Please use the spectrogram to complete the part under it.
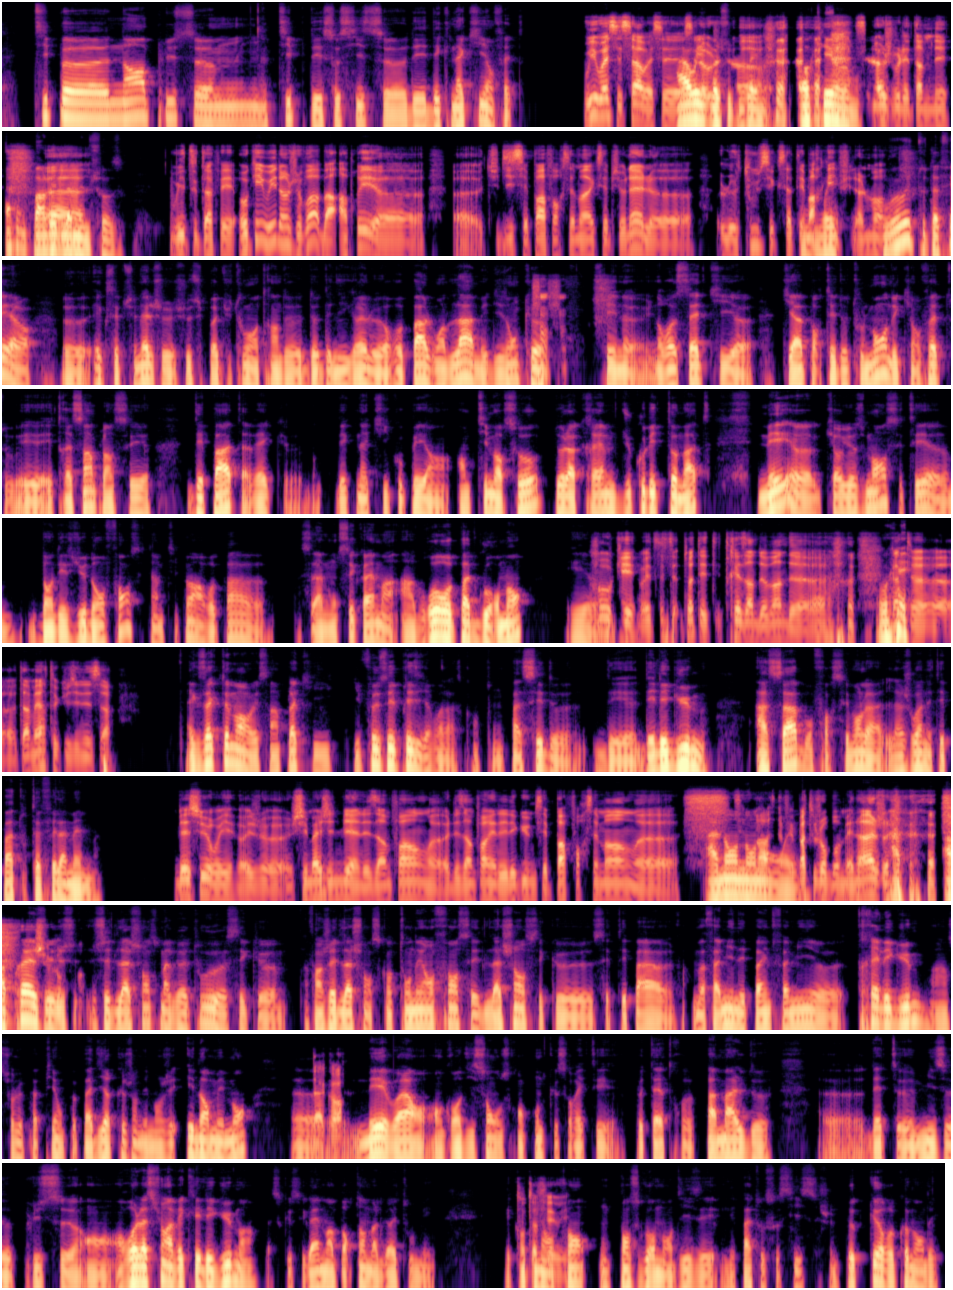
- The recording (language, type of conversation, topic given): French, podcast, Comment la nourriture raconte-t-elle ton histoire familiale ?
- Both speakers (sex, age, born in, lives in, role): male, 25-29, France, France, guest; male, 35-39, France, France, host
- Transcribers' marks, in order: tsk; laugh; chuckle; other noise; chuckle; teeth sucking; laugh; stressed: "très"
